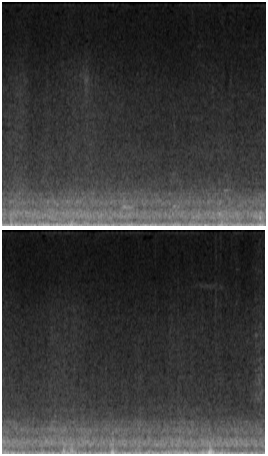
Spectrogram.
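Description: Sleeper-class passenger coach running along the track at speed: a steady rumble of wheels on rails, with a few sharper knocks about three to five seconds in.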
